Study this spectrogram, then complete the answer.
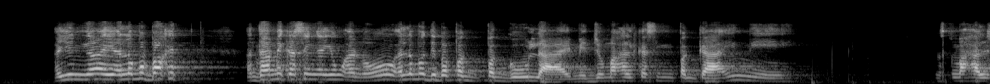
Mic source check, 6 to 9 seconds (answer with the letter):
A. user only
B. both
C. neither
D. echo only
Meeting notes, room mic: D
